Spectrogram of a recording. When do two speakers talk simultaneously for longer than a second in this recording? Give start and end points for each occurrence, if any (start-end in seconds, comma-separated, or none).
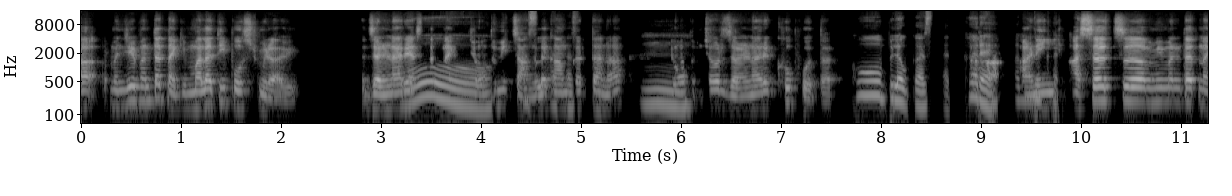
3.2-5.2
